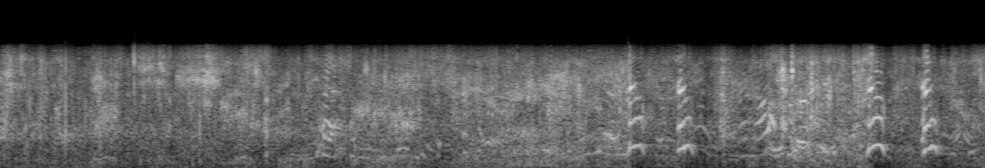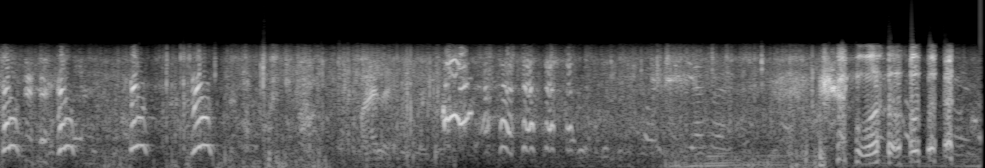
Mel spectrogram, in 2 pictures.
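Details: Landon, a pet Pointer, roughhousing with a larger Great Dane: bursts of short, rising yips and growly play vocalizations, repeated rapidly in runs, with human voices talking over much of the scene.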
